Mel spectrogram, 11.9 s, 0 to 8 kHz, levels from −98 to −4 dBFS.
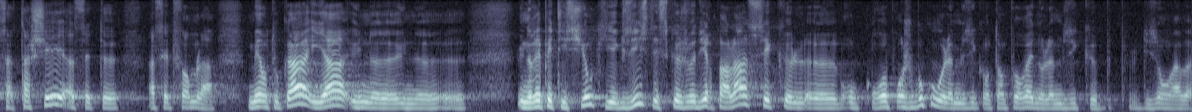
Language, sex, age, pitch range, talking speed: French, male, 50-69, 125-190 Hz, 200 wpm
